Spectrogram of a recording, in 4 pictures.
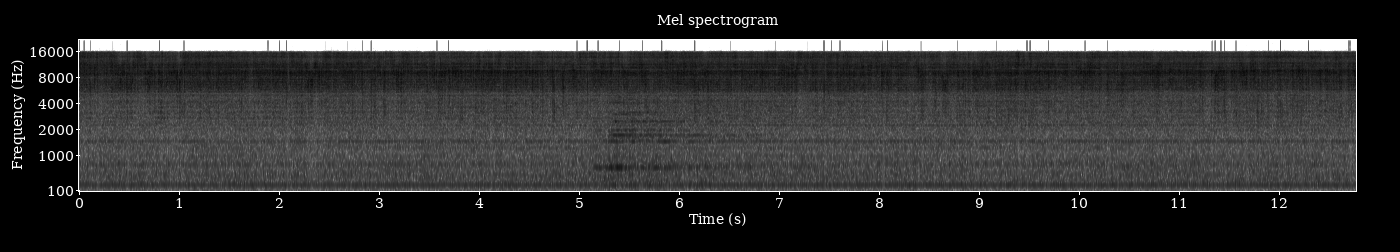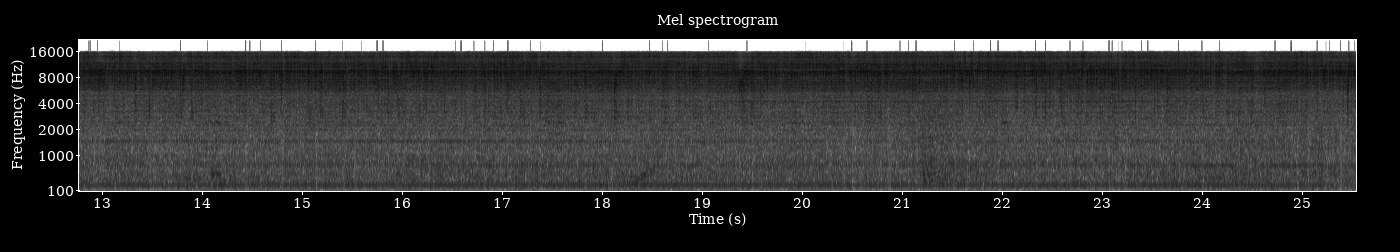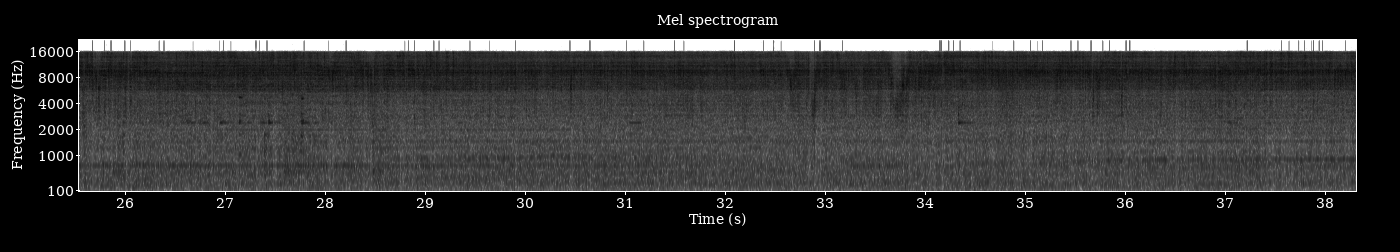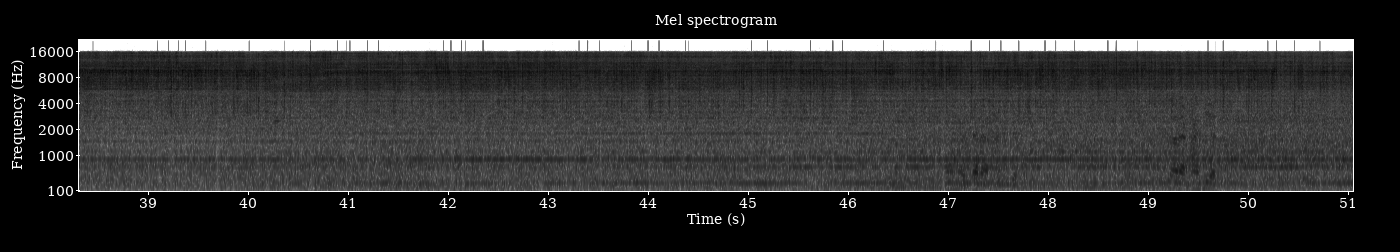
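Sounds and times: welding machine hiss: 0.0 - 51.0
higher steady tones: 4.8 - 9.2, 20.2 - 35.5.

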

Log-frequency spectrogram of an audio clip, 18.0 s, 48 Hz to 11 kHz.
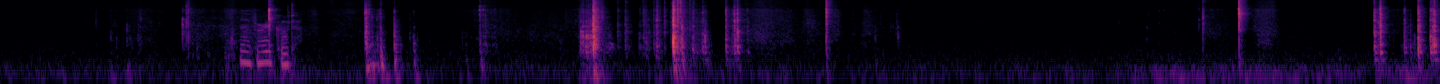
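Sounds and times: plastic marker pens clattering: 7.2 - 9.4, 17.1 - 18.0.

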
